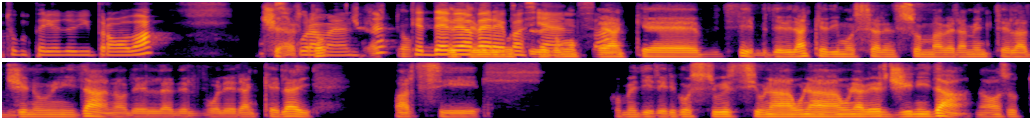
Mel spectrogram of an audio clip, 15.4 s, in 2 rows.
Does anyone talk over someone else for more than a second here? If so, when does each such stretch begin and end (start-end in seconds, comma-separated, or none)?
2.0-4.6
